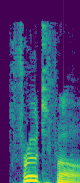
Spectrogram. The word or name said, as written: fruitfulness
